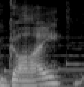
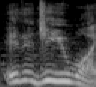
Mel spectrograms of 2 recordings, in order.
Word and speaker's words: Guy: I assume that's how it's pronounced, as opposed to Guy. G-U-Y. It's a French name.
